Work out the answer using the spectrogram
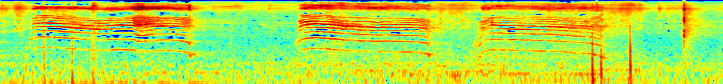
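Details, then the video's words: Scared kitten crying behind a door in Indonesia: three long, strained meows, each about two seconds, slightly falling in pitch and steadily repeated with brief gaps, followed by a few sharp clicks. "Found A Kitten Behind The Door Crying in Fear."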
